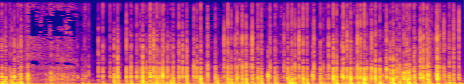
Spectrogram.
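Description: Medium-length natural nails and fingertips tap and scratch quickly across the front and sides of a small, hollow, white printed cardboard box, Samsung Galaxy SmartTag packaging, held in both hands close to the microphone. The result is a fast, dense stream of short, dry, papery clicks and hollow taps mixed with light scratching, each sound dying away almost instantly.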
